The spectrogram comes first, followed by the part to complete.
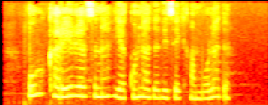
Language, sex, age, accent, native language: Uzbek, female, 18-24, Qashqadaryo, Uzbek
